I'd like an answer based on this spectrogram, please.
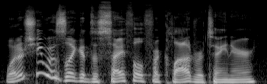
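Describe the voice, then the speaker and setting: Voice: mid-range voice, big pitch swings, brisk. A game streamer giving casual, off-the-cuff commentary while playing. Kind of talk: casual live gameplay commentary. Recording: clearly noisy background with clicks.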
